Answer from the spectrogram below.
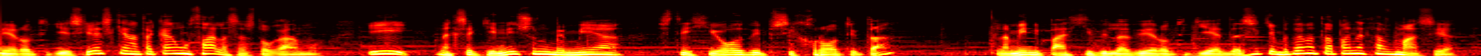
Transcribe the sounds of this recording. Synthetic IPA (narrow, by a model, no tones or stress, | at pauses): ie̞ɾo̞t̪icisçe̞si̥ce̞nɐt̪ɐkɐnunθɐlɐsɐst̪o̞ɣɐ̰mo̞̰ | inɐkse̞cinisunme̞miɐ | st̪içio̞ðipsixɾo̞t̪it̪ɐ | nɐminipɐɾçiðilɐðie̞ɾo̞t̪icie̞nd̪ɐs̬ice̞me̞t̪ɐnɐt̪ɐpɐne̞θɐvmɐsiɐ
